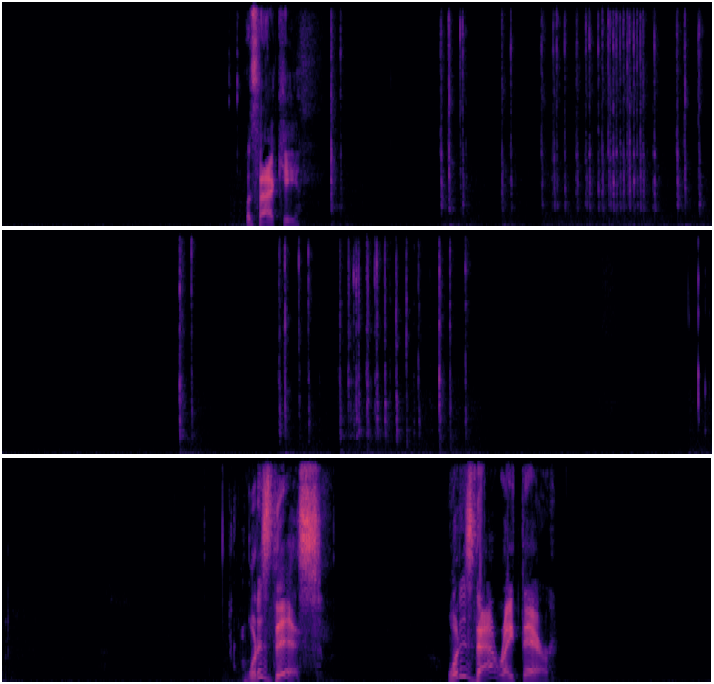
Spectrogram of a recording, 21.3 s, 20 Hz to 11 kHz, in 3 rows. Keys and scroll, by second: 4.2 ctrl+c, 4.2-7.1 typing, 8.6-11.2 typing.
